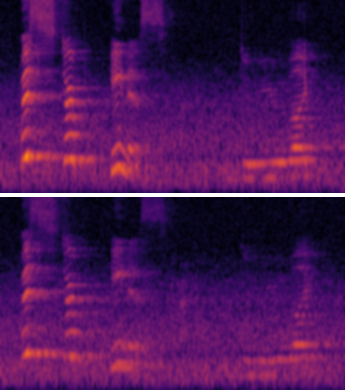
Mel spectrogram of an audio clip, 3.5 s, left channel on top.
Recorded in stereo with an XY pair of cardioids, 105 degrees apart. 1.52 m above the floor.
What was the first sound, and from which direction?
A shout, 55° left.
